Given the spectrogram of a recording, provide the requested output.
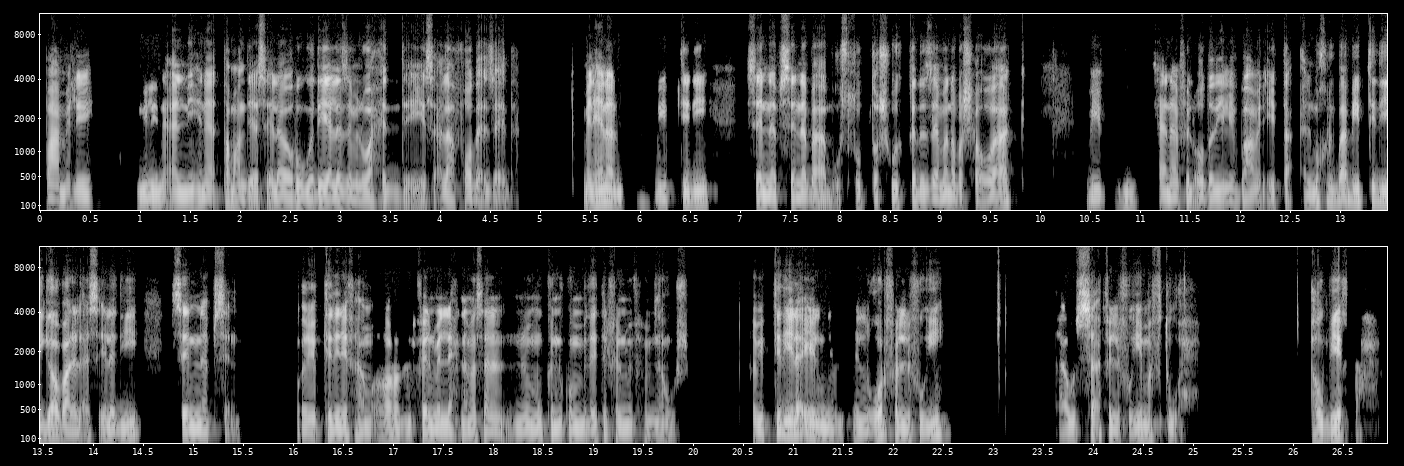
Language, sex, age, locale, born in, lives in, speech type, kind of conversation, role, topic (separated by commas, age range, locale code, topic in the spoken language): Arabic, male, 25-29, ar-EG, Egypt, Egypt, conversation, podcast, guest, احكيلي عن فيلم غيّر نظرتك للحياة؟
